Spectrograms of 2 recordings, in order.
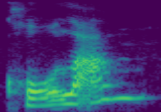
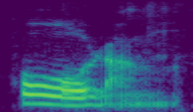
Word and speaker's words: Koran: people like burning the kolan. Is it kolan? How do you pronounce it? Kolan. Koran. Koran. Okay, Koran. I was like, is it L? No, it's R. Koran.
